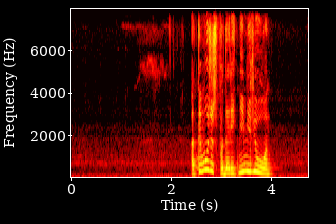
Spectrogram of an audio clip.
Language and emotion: Russian, positive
